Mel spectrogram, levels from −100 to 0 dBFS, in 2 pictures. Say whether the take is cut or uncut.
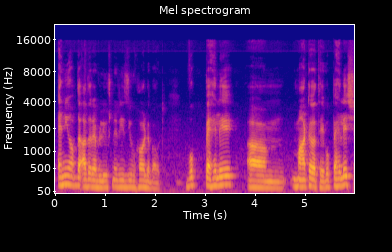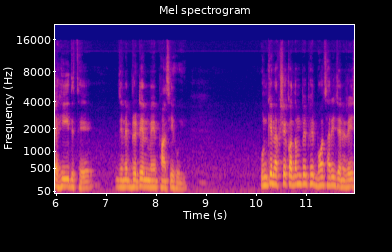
uncut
